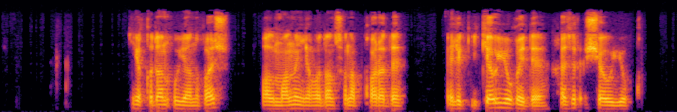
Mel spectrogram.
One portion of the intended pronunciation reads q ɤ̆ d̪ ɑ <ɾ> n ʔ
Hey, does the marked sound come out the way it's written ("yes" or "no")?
no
